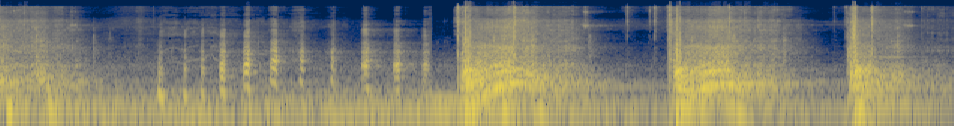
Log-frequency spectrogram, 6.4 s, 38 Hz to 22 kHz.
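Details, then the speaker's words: 1958 Massey Ferguson TO35 tractor: starter cranks in even pulses about six per second with no firing, then heavier bursts; a connecting rod has completely failed, so it won't start. "With a complete failure of one of the connecting rods, this one ain't gonna do it."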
